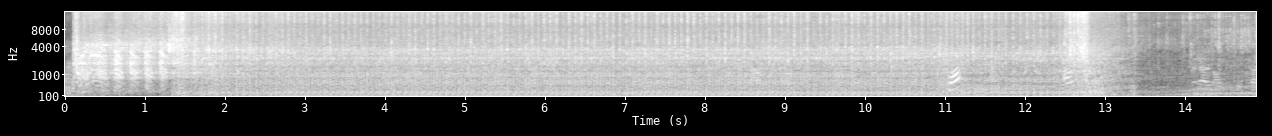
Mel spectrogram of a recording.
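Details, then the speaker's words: Volvo 240 Classic wagon (245), cold start, oil contaminated with water, white exhaust smoke, suspected blown head gasket: cranks, catches and settles into a loud, blatty, uneven idle; worn exhaust needing replacement. "Oh ja, es braucht einen neuen Auspuff. Ja, ja weil es so laut ist."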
